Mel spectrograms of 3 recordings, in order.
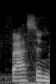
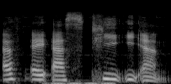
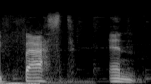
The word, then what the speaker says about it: fasten: It's spelt F-A-S-T-E-N. Right, so it would be fast N. No. No, right? Fasten. Fasten. The T Fasten. kind of becomes silent.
